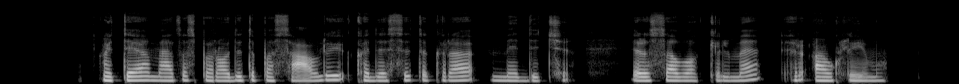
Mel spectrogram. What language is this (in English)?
Lithuanian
